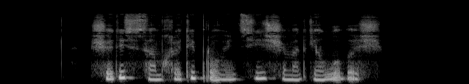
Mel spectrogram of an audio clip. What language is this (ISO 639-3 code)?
kat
